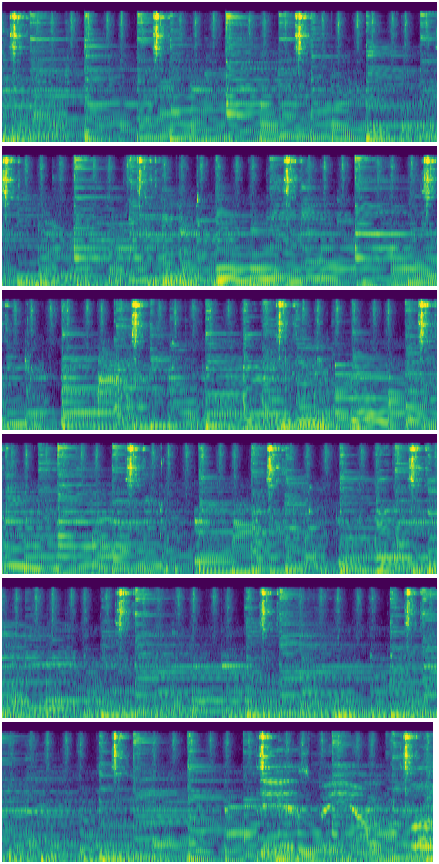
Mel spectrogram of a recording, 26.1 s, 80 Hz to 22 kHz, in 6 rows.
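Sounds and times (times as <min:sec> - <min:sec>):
acoustic guitars strummed: 0:00.0 - 0:26.0
plucked double bass: 0:00.0 - 0:26.0.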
